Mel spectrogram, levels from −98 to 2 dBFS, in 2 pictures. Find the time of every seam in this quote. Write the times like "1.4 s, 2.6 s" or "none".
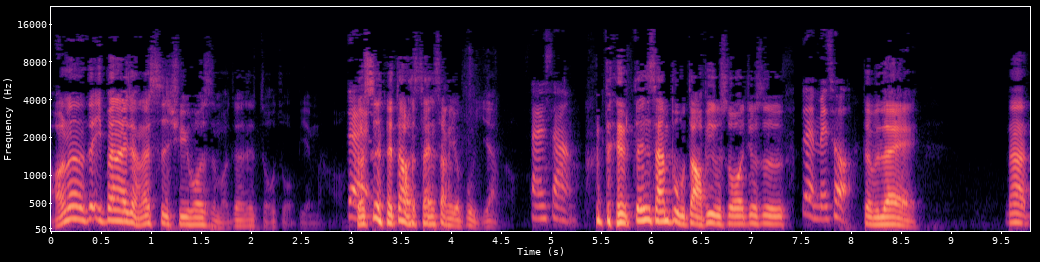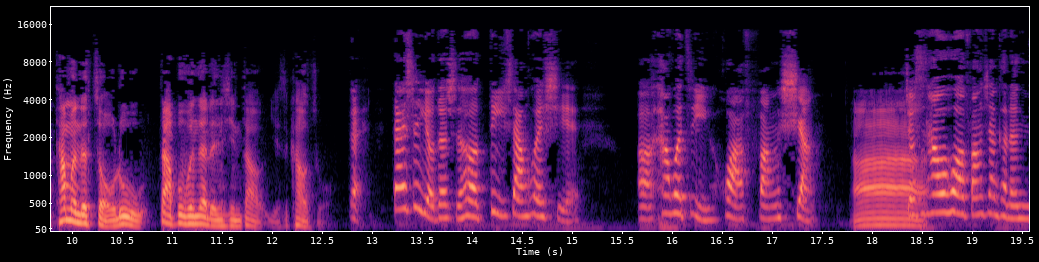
7.4 s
